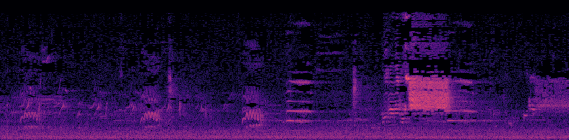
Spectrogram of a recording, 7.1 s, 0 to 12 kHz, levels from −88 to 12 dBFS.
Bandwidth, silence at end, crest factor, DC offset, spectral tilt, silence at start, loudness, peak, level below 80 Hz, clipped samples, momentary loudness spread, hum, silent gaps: 11.5 kHz; 0 s; 22 dB; under 0.1%; -2.5 dB/octave; 0 s; -31 LUFS; -14 dBFS; -68 dBFS; under 0.1%; 20 LU; none; none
